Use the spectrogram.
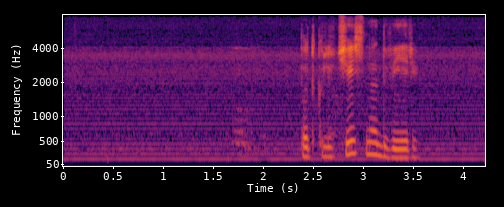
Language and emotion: Russian, neutral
